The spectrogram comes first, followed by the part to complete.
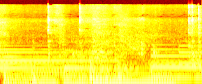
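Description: Metal spatula stirring vegetables in an aluminium kadai, with a few short scrapes against the pan, over steady background music.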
